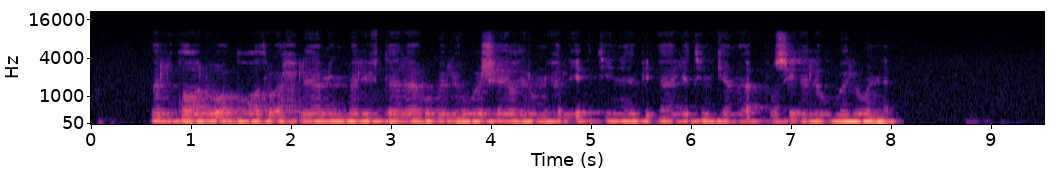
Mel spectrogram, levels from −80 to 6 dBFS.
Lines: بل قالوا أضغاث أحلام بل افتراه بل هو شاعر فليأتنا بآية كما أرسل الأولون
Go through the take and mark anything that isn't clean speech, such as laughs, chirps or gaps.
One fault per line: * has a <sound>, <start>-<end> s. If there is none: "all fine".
all fine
